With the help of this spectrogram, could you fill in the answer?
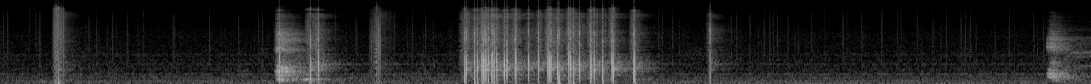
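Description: Sharp, crackling clicks of a single brain cell, a place cell, firing as it is recorded in an arena, scattered irregularly over a faint steady hiss, with a dense rapid burst of clicks in the middle before sparse isolated ones return.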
